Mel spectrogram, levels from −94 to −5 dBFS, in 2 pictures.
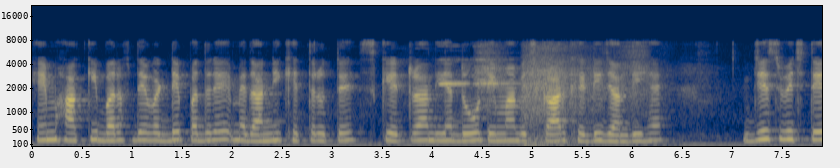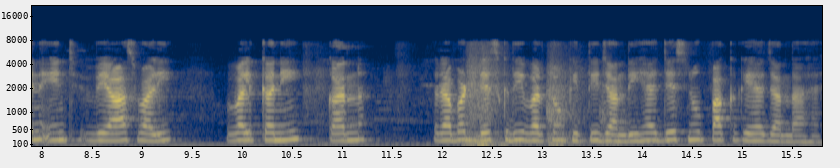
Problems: none marked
